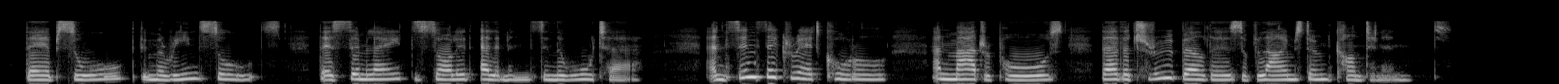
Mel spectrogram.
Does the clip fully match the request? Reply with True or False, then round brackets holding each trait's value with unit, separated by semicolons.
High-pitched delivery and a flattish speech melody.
True (225 Hz; 2.2 semitones)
